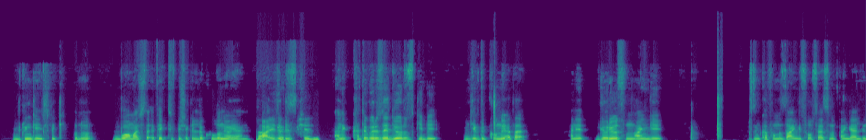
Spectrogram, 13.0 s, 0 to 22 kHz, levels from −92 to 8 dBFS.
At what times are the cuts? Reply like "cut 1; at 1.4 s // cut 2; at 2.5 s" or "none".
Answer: cut 1; at 3.8 s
